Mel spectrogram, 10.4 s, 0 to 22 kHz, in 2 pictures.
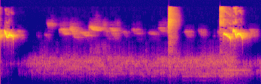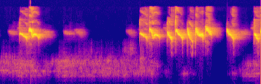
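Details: Captive Puteh Raja bulbul on a fruit juice and mealworm combination, dated 08-05-2021: soft scattered notes, one sharp click, then an increasingly rapid run of bright chirpy warbled notes toward the end.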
